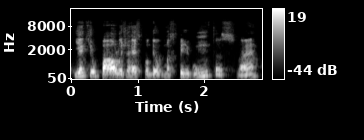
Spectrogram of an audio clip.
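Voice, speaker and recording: A Brazilian man co-hosts a live stream and reads the viewers' questions aloud. His voice is a little high for a man. He sounds upbeat and friendly as he greets people by name. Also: a little fast, darkish tone. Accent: Brazilian Portuguese.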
